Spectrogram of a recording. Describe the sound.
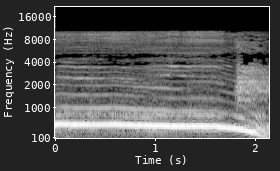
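A man's voice imitates a howl, holding one long, steady wailing note before it drops sharply in pitch and trails off at the end.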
